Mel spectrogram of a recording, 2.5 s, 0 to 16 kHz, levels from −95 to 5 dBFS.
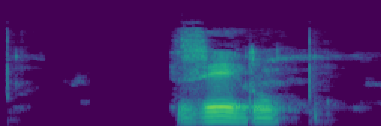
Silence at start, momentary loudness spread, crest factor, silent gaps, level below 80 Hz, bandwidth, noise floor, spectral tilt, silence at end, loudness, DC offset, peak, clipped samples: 1.2 s; 15 LU; 22 dB; none; -66 dBFS; 7.8 kHz; -56 dBFS; -4.5 dB/octave; 0.65 s; -27 LUFS; under 0.1%; -10 dBFS; under 0.1%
